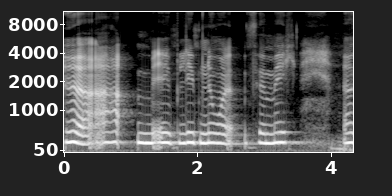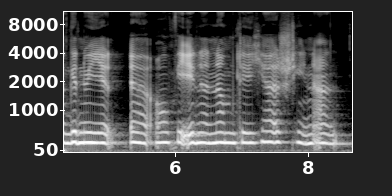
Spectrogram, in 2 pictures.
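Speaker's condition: Ataxia, severe; hereditary ataxia

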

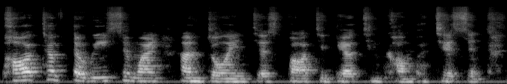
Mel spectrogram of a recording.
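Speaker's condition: Cerebral palsy; umbilical cord slightly wrapped around neck, affects cerebrum and cerebellum, hands do not cramp; affects speech and coordination

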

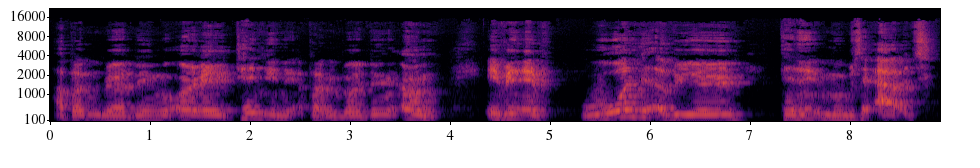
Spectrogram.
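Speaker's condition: Cerebral palsy

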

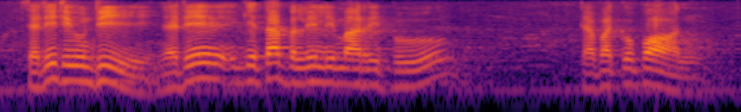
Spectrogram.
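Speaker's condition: No condition

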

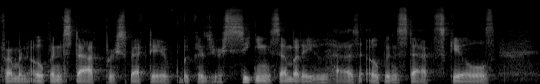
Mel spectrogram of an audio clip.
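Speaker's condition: No condition

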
